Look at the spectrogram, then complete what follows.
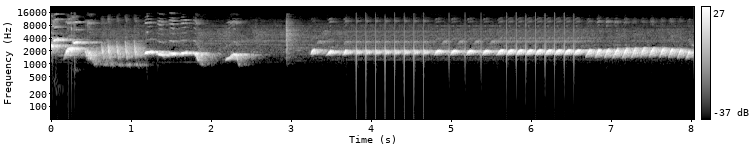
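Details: White-rumped shama song used to goad a contest bird into responding: varied whistled phrases, then a long steady rattling trill of rapid repeated notes lasting several seconds.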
